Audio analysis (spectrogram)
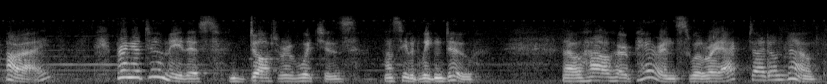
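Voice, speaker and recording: A woman's voice: low voice, very animated, a little slow, faint music behind, low-quality recording. An actress playing a stern, sardonic coven woman in a gothic soap opera, imperious and biting. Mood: sardonic, suspicious.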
